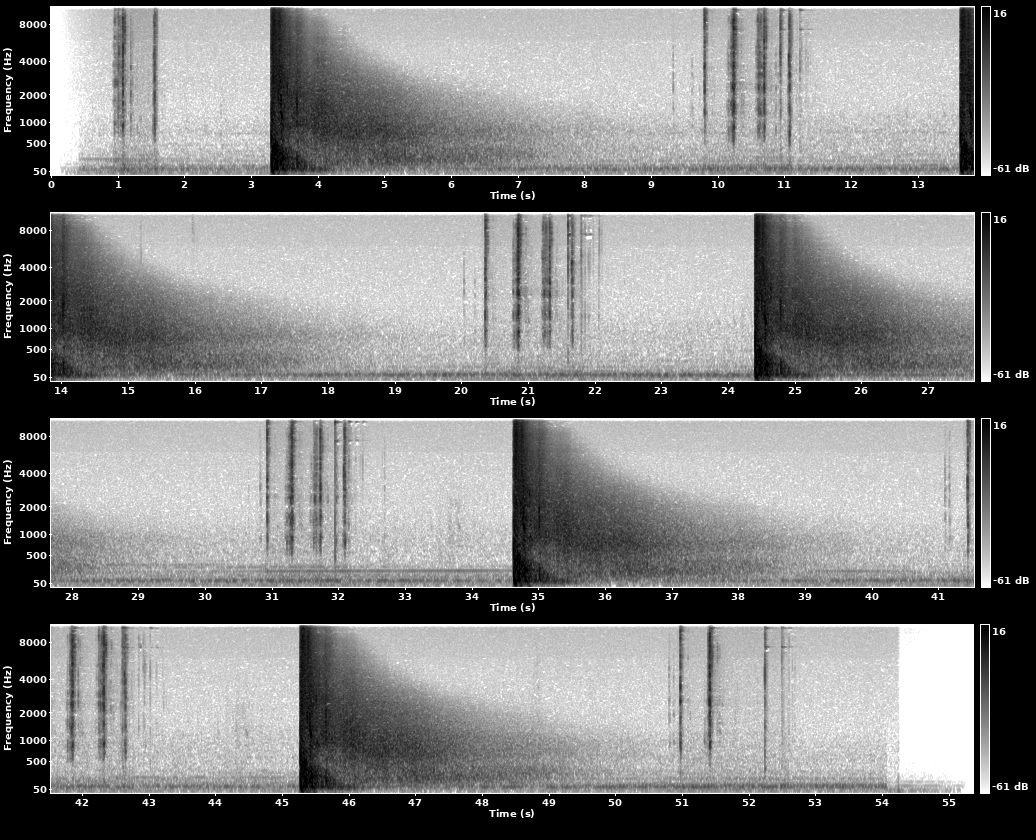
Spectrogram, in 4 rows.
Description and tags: Kivääri, kaikuvia laukauksia ulkona / A rifle, 7,62x54R calibre, echoing, solid single shots, loadings, exterior
Kolmen linjan kivääri, 7,62 mm. Jykeviä laukauksia, ampumista, kaikua. Latauksia. (7,62x54R -kaliiperia).
Paikka/Place: Suomi / Finland / Vihti, Leppärlä
Aika/Date: 12.10.1988
Ammunta, Ase, Aseet, Field-Recording, Finland, Finnish-Broadcasting-Company, Gun, Gunshot, Laukaukset, Laukaus, Shooting, Shot, Soundfx, Suomi, Weapon, Weapons, Yle, Yleisradio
